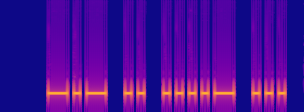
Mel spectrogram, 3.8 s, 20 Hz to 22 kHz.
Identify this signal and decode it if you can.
Morse code, heard as a keyed tone, about 15 wpm, 700 Hz. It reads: KI4S
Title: USA Call Signs - 6 Characters - 6x Character Spacing - 15wpm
